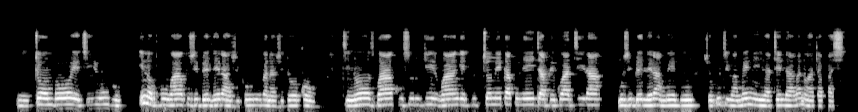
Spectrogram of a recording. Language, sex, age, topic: Ndau, female, 25-35, health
